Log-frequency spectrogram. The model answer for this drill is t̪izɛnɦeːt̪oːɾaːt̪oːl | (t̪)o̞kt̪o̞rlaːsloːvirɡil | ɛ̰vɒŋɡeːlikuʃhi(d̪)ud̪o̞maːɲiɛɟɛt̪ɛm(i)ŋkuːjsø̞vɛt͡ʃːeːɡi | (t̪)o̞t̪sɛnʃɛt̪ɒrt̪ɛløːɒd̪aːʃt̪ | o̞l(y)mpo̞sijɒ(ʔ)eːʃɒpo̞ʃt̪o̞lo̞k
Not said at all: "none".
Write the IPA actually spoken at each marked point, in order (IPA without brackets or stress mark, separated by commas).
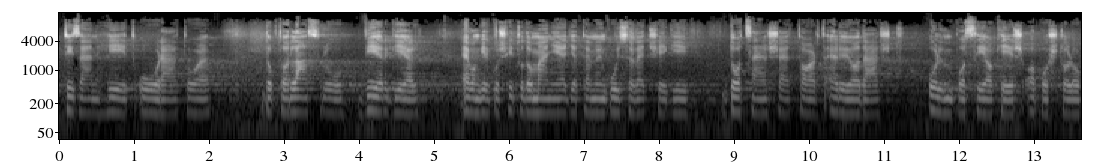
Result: d̪, t̪, y, d̪, y, k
